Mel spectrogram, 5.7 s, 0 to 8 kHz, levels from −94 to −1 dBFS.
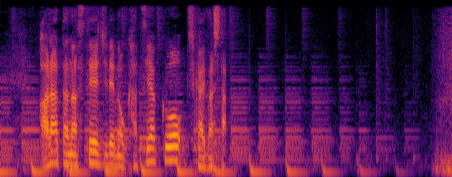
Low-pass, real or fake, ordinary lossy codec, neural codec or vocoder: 7.2 kHz; real; AAC, 48 kbps; none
